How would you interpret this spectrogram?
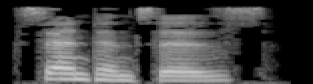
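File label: "sentences", British English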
